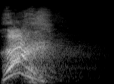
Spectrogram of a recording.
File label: Female Naga Attack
